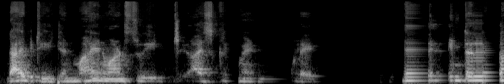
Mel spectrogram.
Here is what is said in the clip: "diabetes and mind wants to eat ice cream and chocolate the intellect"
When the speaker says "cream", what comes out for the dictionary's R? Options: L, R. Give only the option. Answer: R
